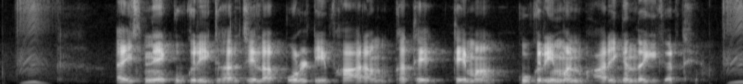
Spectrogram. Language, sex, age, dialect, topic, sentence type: Chhattisgarhi, male, 31-35, Central, agriculture, statement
